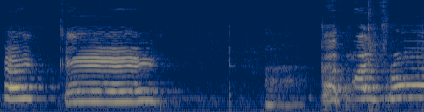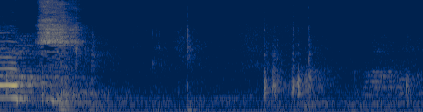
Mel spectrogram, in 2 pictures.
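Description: A child's voice singing out two short vocalised phrases, the first with a single held note about half a second long. A few faint clicks follow near the end.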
